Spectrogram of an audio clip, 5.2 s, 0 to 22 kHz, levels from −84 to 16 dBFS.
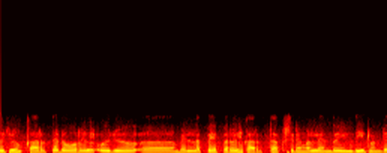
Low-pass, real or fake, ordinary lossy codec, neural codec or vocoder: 5.4 kHz; real; Opus, 32 kbps; none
